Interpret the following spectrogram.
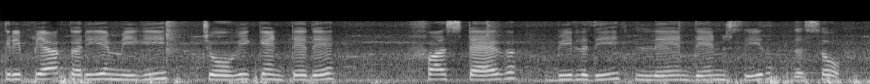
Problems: none marked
